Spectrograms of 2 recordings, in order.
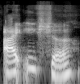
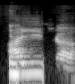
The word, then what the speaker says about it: Iseashia: It's ISEASHIA. ISEASHIA. Yeah, but it doesn't look like it's spelled. So you kind of have to think about island. You know, island is spelled IS. Yeah, so it's ISEASHIA.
